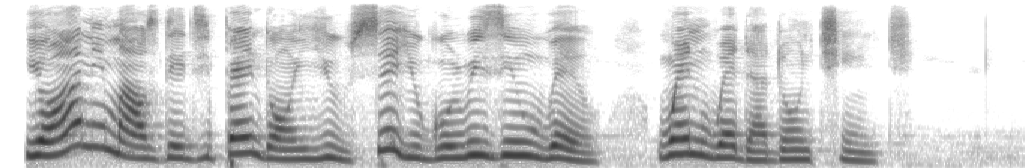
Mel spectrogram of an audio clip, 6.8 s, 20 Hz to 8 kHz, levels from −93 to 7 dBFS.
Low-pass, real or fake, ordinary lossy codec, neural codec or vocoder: 7.2 kHz; real; none; none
